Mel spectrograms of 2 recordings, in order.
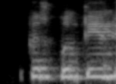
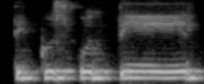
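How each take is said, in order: First: The phrase is said faster. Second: The phrase is said slowly. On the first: "Kita bicara lebih cepat lagi" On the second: "kita mulai bicara perlahan dulu"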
